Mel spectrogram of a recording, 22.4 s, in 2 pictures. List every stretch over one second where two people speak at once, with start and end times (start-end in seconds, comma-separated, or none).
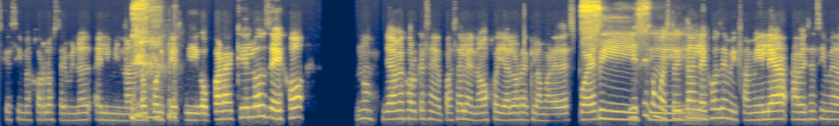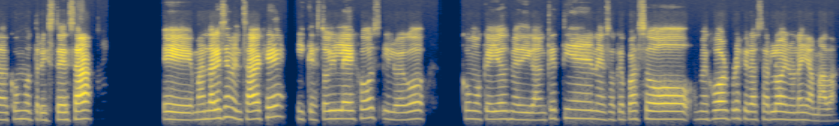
7.7-9.5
